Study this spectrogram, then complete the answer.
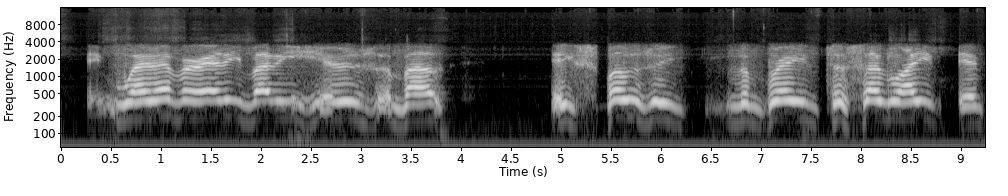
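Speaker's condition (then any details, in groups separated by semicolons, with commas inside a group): Parkinson's disease; brain stimulation surgery after tremors broke through CBD use, uses rollator for walking; slight difficulty in speaking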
